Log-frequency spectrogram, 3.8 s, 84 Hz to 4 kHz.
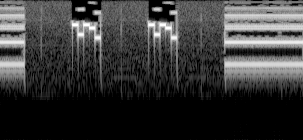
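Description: Five-tone selective call (ZVEI), heard as quick runs of five tones, tones of about 70 ms. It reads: 85874 85874
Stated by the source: ZVEI five-tone call received by SDR.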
